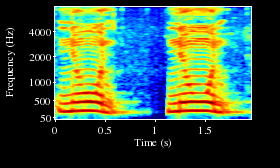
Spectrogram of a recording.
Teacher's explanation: നൂൻ, നാവിൻ്റെ അറ്റം മേലെ മുൻപല്ലുകളുടെ മുരട് ഭാഗത്താണ് തട്ടുന്നത്.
